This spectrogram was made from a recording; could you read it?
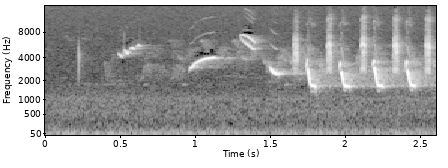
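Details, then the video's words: A common nightingale opens with a few quiet sliding whistles, then launches into a loud, rapid series of identical repeated notes, about four per second. "Соловей поет / nightingale song"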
